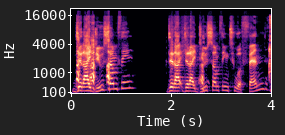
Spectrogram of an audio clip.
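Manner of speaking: high, loud, laughing disbelief; laughing mock outrage. Real, not acted. Husband laughing back at his wife's crack about fat. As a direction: act offended but keep cracking up.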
